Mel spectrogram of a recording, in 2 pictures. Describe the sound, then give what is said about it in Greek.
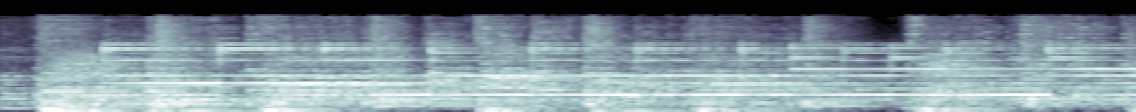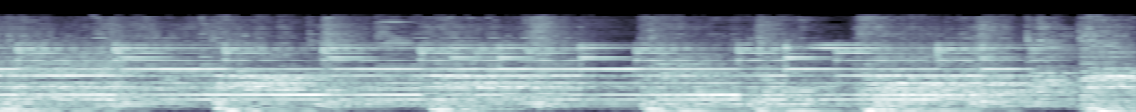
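Church bells ringing continuously and loudly, with sustained metallic tones layered over a steady rhythm of repeated low strikes. “Οι καμπάνες είναι από παλιά, είναι από τότε οι καμπάνες, πεντακάθαρος ήχος, άλλωστε οι καμπάνες ποτέ δεν χάνουν τον ήχο τους”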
